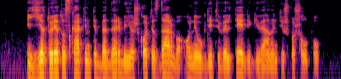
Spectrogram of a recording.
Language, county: Lithuanian, Kaunas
